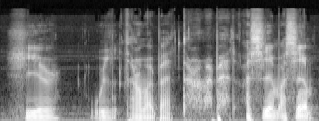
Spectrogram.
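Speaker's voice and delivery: hushed, low whisper while sneaking up; stealthy whisper. Pretend. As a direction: keep it secret from the intruders. Sneaking up on intruders.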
